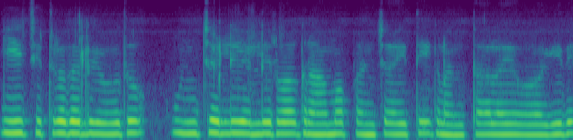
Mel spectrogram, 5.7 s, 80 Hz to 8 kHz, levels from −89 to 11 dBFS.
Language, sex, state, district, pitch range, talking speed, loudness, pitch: Kannada, female, Karnataka, Shimoga, 220-240 Hz, 85 wpm, -14 LUFS, 230 Hz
